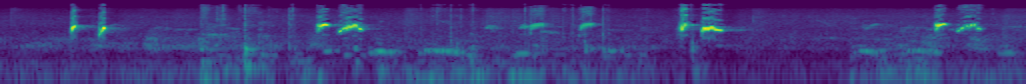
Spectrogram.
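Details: Red-whiskered bulbul male stirred by a female, singing in the 'sổ bọng' and 'ché' styles. Paired crisp whistles repeat every second or two, with faint low chirps and rustling between the phrases.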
